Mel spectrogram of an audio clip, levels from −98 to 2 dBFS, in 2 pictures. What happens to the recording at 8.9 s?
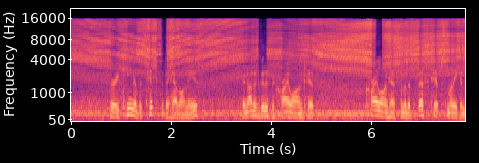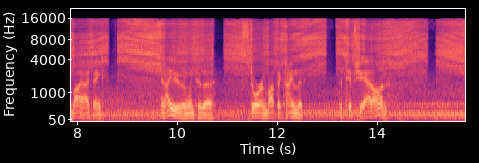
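Nothing goes wrong at 8.9 s: the audio continues cleanly through that point with no dropout, click or other disturbance.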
